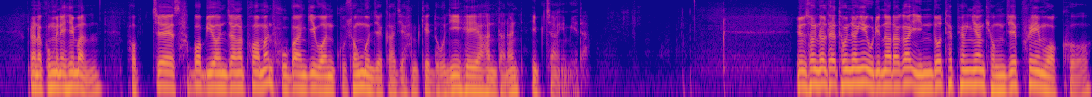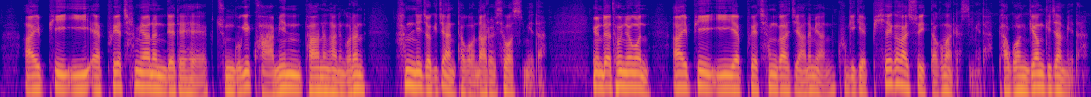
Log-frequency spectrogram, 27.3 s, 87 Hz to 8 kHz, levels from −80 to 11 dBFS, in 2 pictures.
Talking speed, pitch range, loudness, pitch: 320 characters per minute, 105-135 Hz, -18 LUFS, 120 Hz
